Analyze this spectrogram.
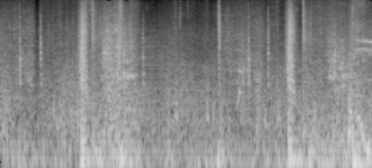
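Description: A bow twangs as arrows fly.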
